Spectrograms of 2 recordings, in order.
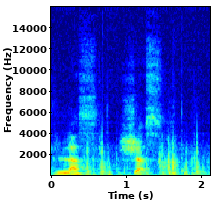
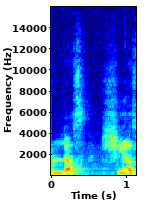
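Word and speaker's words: luscious: ये word pronounce करने में इतना स्वादिष्ट लग रहा है। लसशस। लस शस। बहुत से लोगों की गलती होती है कि वो लस शियस बोलते हैं। तो लसियस नहीं बोलना है।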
